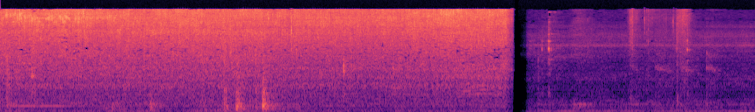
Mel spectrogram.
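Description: Noodles, bean sprouts and garlic chives sizzling in a hot wok, with a couple of sharp knocks of the spatula against the wok about two and a half seconds in. The sizzle cuts off suddenly after about five seconds, giving way to a quieter steady low hum.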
